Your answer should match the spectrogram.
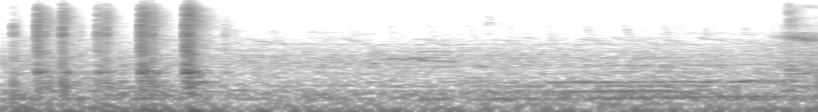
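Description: A tarot deck being handled and shuffled by hand: a quick run of about seven crisp card clicks in the first second, then only a low steady hum.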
